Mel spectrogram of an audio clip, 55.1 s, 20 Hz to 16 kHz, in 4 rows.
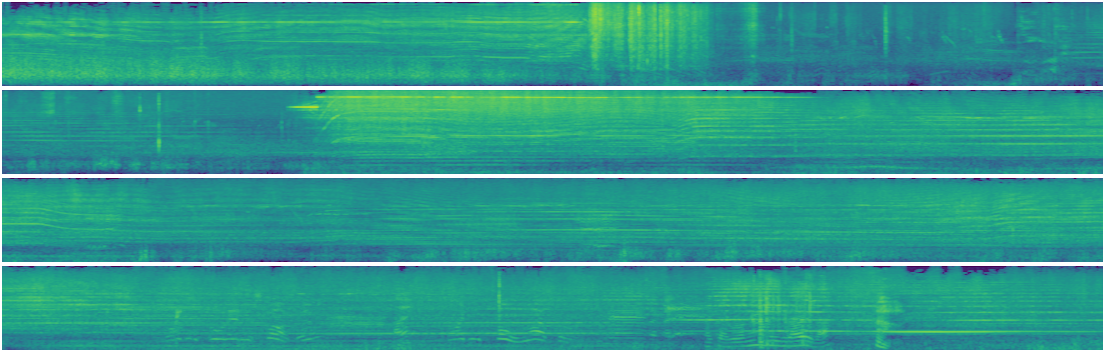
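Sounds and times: drone propellers whining: 0.0 - 55.0.

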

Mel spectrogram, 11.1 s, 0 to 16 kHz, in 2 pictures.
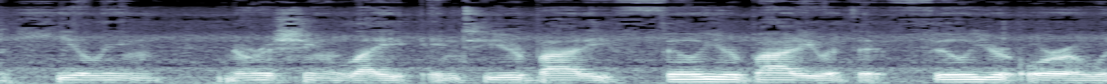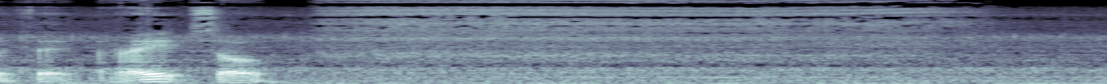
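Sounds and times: deep breath: 7.1 - 10.5.

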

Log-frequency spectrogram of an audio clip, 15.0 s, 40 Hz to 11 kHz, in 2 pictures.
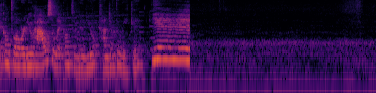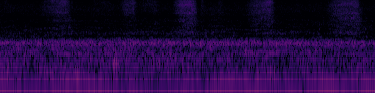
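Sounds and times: steady low hum: 0.0 - 15.0
pen scratching on paper: 8.4 - 9.0, 12.4 - 13.1, 14.1 - 14.8.

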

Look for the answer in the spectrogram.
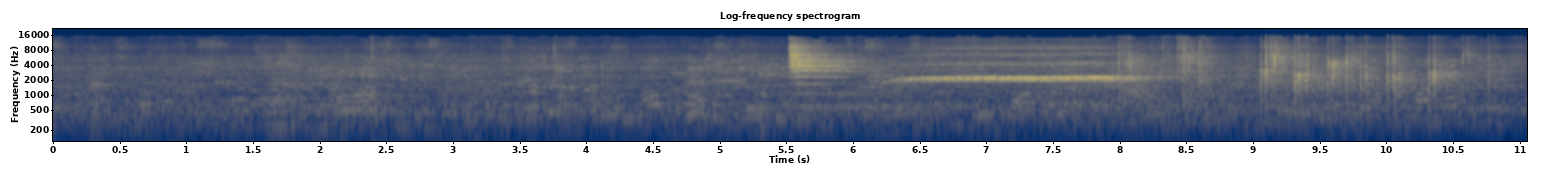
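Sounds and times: voices in a hall: 0.0 - 11.0
long steady high tone: 5.8 - 8.3
shrill signal tone: 6.1 - 8.1.

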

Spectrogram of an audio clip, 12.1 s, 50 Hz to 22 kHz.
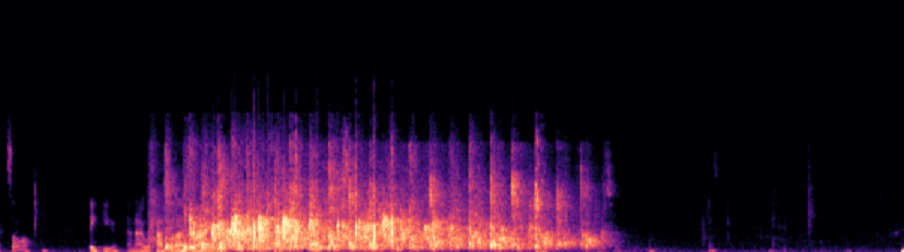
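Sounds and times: audience applauding: 2.0 - 8.4.

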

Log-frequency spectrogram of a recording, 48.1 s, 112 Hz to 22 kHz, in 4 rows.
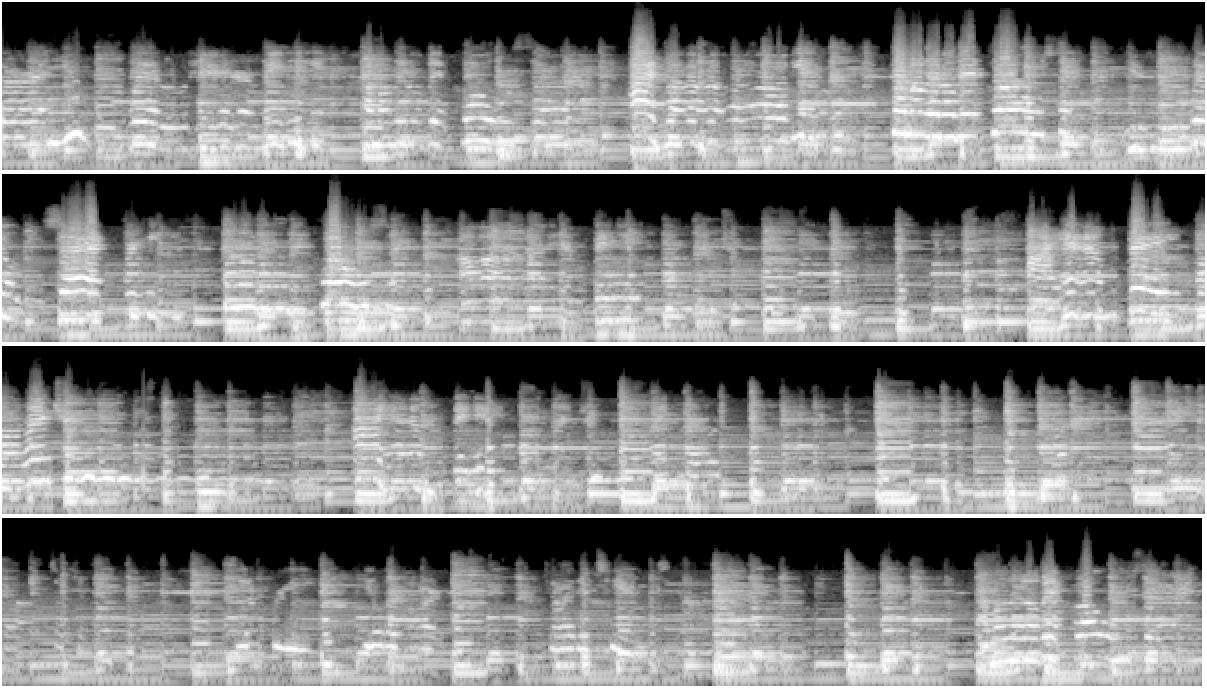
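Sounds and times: acoustic guitar strumming: 0.0 - 48.0.

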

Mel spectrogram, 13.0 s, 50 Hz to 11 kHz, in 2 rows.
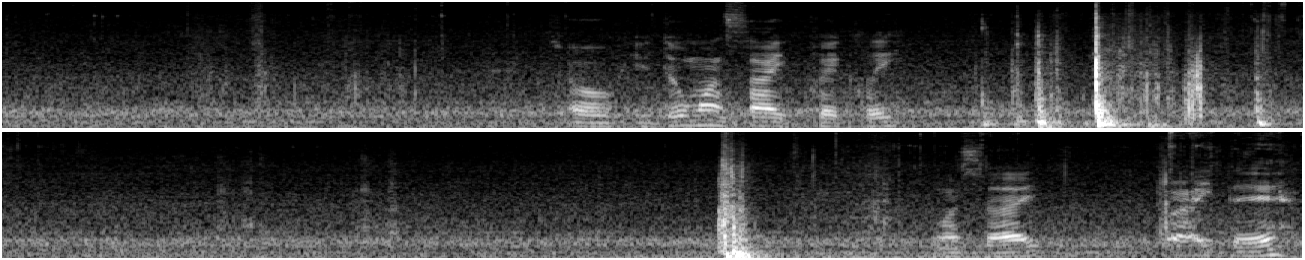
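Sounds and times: heavy thump on car door: 5.0 - 5.8, 10.1 - 10.4.

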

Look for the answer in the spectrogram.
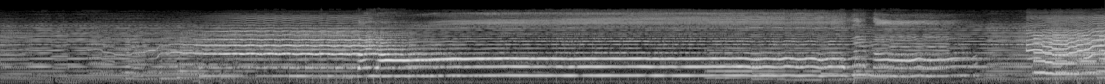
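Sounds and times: instrumental accompaniment: 0.0 - 11.0
man singing long note: 1.4 - 9.7.

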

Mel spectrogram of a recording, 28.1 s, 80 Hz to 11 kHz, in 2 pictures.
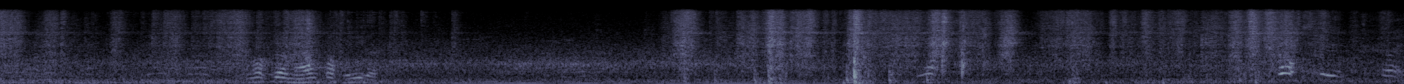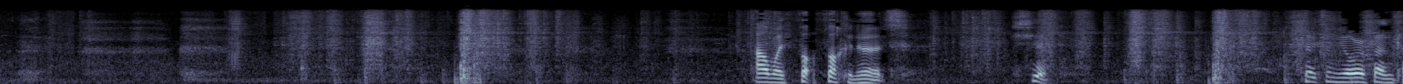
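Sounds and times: trampoline thumps and rustles: 0.0 - 4.5, 6.6 - 14.9, 16.2 - 28.0.

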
